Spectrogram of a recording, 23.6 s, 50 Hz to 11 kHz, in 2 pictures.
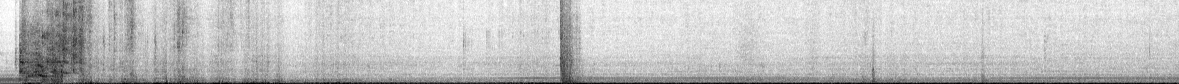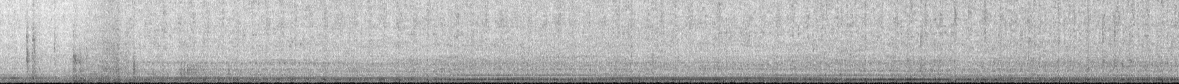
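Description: A 1940 Ford car engine cranks and starts, then idles and runs at a steady low rumble from inside the cabin, loud and close, with a slight shift in pitch about halfway through and no talking.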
